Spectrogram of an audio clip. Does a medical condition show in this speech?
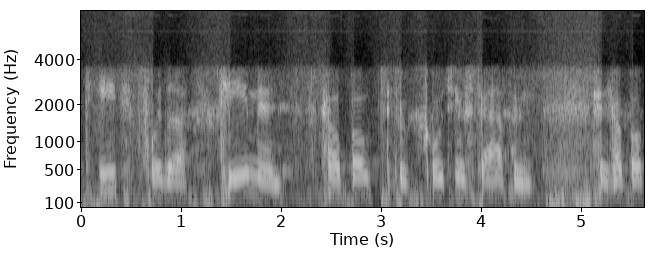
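Yes: Down syndrome; age 41.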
